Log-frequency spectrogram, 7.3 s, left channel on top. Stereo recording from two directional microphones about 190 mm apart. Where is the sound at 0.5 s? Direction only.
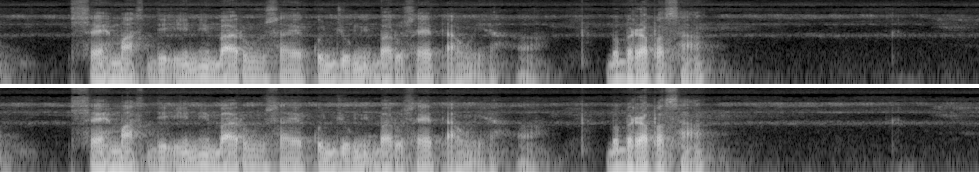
15° left (ahead or behind).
